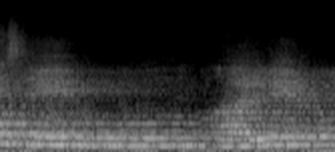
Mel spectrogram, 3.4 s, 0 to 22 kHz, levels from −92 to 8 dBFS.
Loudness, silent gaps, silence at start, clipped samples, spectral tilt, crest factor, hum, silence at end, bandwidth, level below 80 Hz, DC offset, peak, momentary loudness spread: -33 LUFS; none; 0 s; under 0.1%; -8 dB/octave; 14 dB; none; 0 s; 9.2 kHz; -54 dBFS; under 0.1%; -18 dBFS; 6 LU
